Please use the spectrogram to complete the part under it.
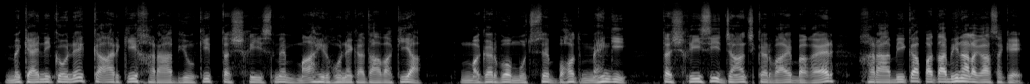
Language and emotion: Urdu, angry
